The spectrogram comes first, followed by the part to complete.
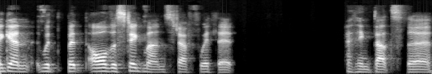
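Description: A woman talks at a moderate pace in a very deep, low pitch with vocal fry. Her pitch varies in an ordinary way over a quiet background. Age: 40s. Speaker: podcast host and on-camera coach. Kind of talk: interview.

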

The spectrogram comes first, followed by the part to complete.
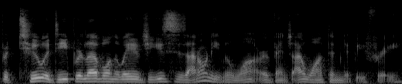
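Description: A man with an American accent talks very fast at a medium pitch. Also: very clean recording, silent background. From Los Angeles, California. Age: 30s. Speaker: pastor and author. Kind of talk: casual interview.

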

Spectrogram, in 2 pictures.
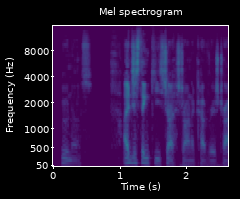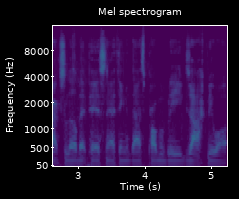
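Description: A man with a Welsh accent and ordinary pitch variation, in a very clean recording with a silent background. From Wales. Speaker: podcast host. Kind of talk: casual chat.

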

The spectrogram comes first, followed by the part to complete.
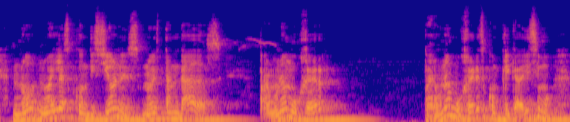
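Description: Speaking with a Mexican accent, a man uses a fairly high pitch with ordinary pitch variation and very even loudness at a fairly quick pace, with long, frequent pauses. Audible room echo and noticeable background noise are present. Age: 40s. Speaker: online show host. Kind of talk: casual interview.

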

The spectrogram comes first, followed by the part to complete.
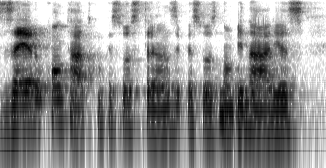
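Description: At a moderate pace, a man with a medium pitch speaks in a bright, sharp tone with ordinary pitch variation. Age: 20s. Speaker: journalist and LGBTI+ nonprofit communications director. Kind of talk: interview.

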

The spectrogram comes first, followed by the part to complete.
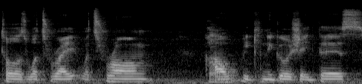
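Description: Here is an ordinary speaking voice from a man of medium pitch. He keeps a moderate pace. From Florida, US (born in Israel). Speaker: optometrist and practice owner. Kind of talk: interview.

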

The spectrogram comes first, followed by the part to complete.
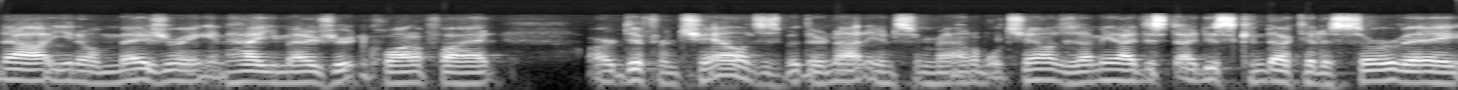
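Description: Delivered at a very fast pace with an American accent, the speech shows ordinary pitch variation. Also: man, medium pitch for a man. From US Midwest (Indiana). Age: 50s. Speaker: physician and athlete. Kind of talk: interview.

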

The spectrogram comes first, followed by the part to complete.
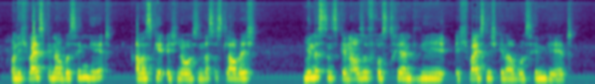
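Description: Speaking at a fairly quick pace, a woman uses a fairly high pitch and a monotone, flat intonation, with a somewhat breathy sound. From northern Germany, Hildesheim (Lower Saxony). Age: 20s. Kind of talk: casual chat.

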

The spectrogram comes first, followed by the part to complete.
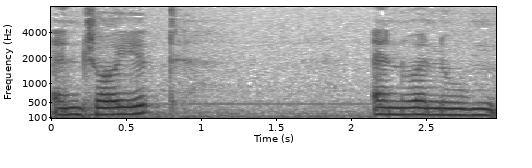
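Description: A woman with a Zulu accent speaks at a very slow pace. Her voice is fairly low in pitch, with a dark, mellow tone. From South Africa, Witbank (Mpumalanga). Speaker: survivor telling her story. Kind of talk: testimony.

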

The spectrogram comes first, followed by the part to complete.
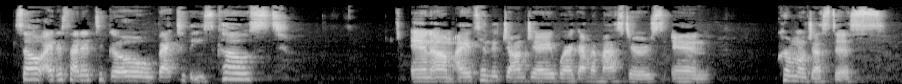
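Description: Bright and sharp in tone, a woman with an American accent speaks at a medium pitch with lively intonation. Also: moderate pace. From US South, Tennessee (Lewisburg). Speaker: law student. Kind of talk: interview.

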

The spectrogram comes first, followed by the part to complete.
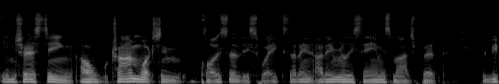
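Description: In an Australian accent, a man with a fairly low voice speaks on a very clean recording with a silent background. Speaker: sports podcast co-host. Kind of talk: casual chat. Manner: animated.

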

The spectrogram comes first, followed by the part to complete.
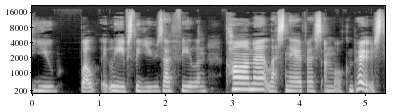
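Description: On a very clean recording with a silent background, a woman with an English accent speaks at a moderate pace and a medium pitch. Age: 20s. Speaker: podcast host. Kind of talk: casual monologue.

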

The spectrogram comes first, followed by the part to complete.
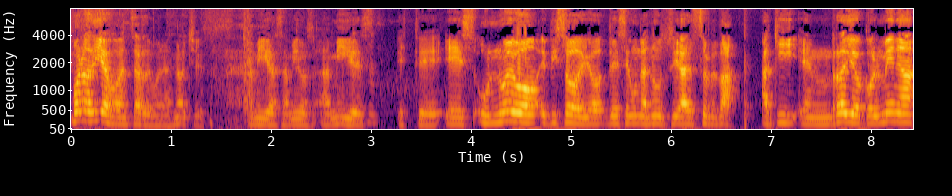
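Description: A man is speaking. His voice is high, with ordinary pitch variation. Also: moderate pace. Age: 40s. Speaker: radio host. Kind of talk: casual radio chat; reading aloud a personal essay. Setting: radio studio.

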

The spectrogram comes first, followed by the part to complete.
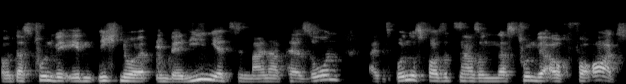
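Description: At a moderate pace, a man with a fairly high pitch and ordinary pitch variation talks in an unremarkable speaking voice. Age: 30s. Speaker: politician, youth organisation leader. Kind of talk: interview.

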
